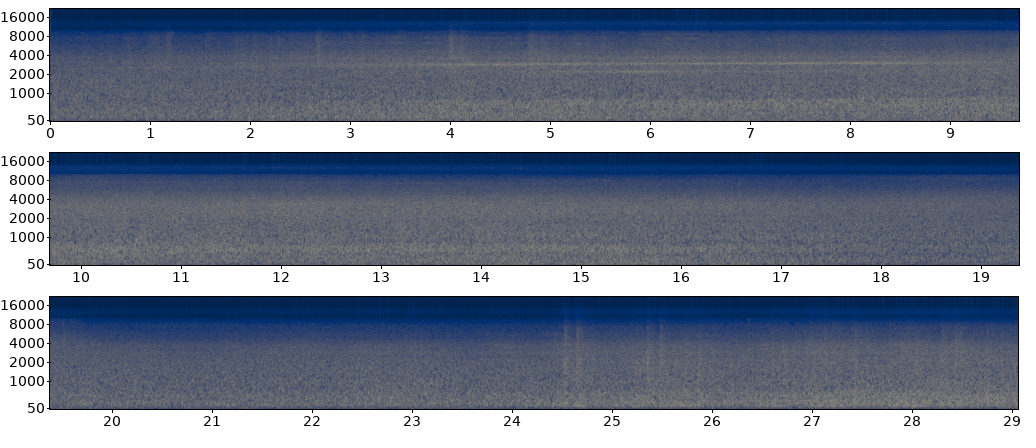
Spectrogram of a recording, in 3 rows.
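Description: Seoul Subway Line 1 electric commuter train running past on the railway bridge: a steady rush and rumble of wheels on rails, with a faint high whine for several seconds a few seconds in.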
